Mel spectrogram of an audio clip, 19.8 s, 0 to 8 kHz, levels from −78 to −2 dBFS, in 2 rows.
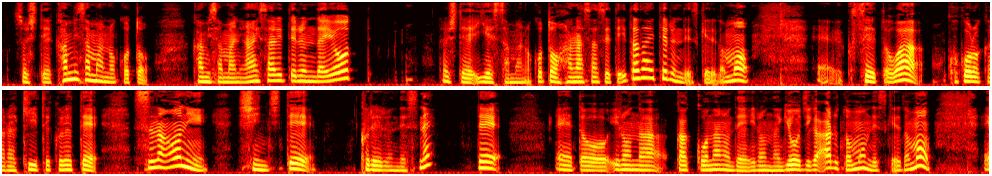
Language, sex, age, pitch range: Japanese, female, 40-59, 155-195 Hz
